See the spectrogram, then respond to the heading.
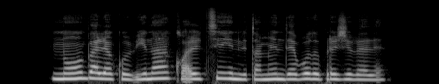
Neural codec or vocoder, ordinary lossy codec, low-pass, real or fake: autoencoder, 48 kHz, 32 numbers a frame, DAC-VAE, trained on Japanese speech; none; 19.8 kHz; fake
